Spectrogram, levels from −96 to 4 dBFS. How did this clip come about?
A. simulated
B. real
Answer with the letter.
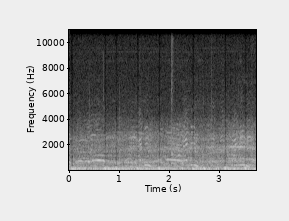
B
